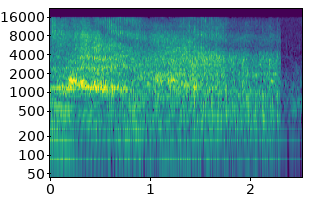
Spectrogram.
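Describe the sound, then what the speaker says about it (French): Race cars on a circuit reach the end of a straight while one overtakes the other, a loud close engine roar with tire squeal that cuts off abruptly. "c'est une question de secondes pour que Jules Collin se fasse doubler par Quentin Morlaix"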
